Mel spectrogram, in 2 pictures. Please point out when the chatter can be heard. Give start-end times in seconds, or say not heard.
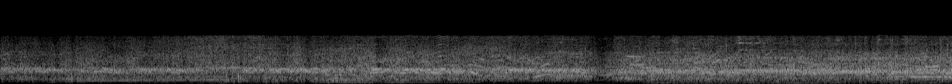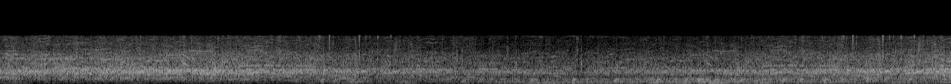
0.0-18.9.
